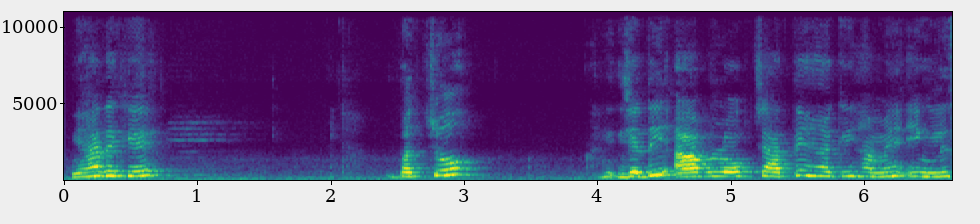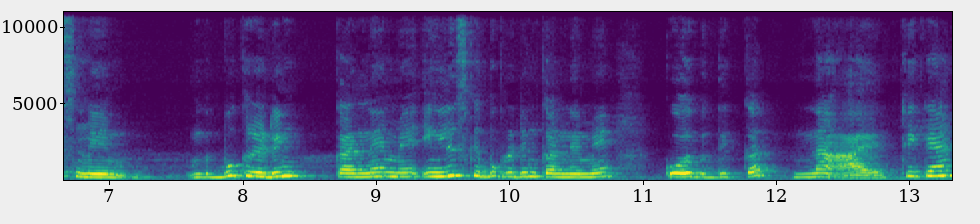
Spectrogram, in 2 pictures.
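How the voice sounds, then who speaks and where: A woman's voice: high-pitched, unhurried, pauses often, a little mellow, slight background noise. A woman teaches a simple lesson to children. She talks to them patiently, asks her own questions and answers them, and checks in often. The sound is roomy and echoey. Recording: echoey room.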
